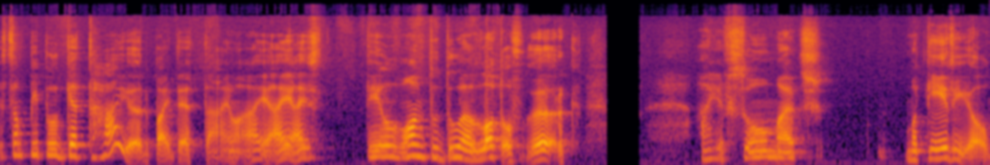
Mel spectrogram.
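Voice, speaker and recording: Leaving long, frequent pauses, a woman speaks at a very slow pace. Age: 80s+. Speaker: artist. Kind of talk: casual chat. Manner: halting.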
